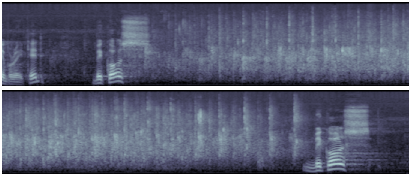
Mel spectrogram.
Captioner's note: applause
